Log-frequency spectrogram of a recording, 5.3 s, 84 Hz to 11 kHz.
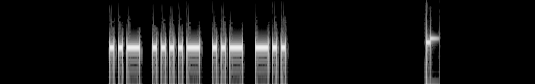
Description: Morse code, heard as a keyed tone, about 28 wpm, 700 Hz. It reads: U4UD
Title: Four Challenging Letter-Number Combinations 28wpm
